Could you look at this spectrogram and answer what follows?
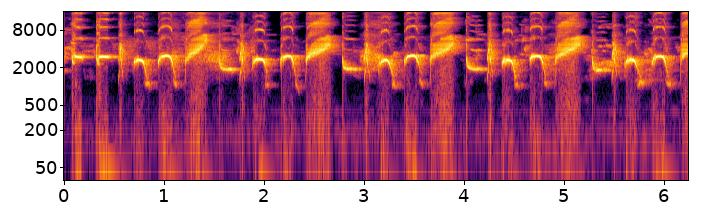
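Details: Asian pied starling training song for caged birds, one whistled phrase with a sharp dip and a harsh rasp, repeated almost without pause, very regular.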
